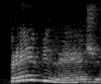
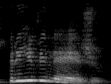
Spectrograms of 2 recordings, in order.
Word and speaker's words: privilégio: ortoepia e prosódia tão dizer previlégio em vez de privilégio ortoépia dizer degladiar digladiar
